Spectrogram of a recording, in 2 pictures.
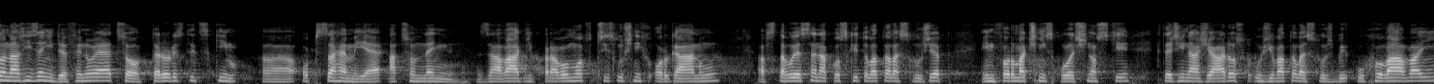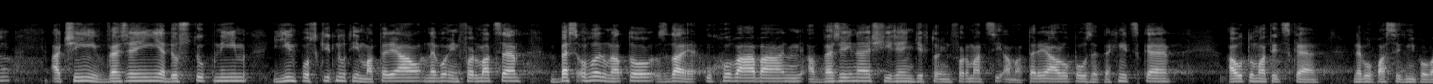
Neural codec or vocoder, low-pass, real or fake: codec, 16 kHz, 2 kbps, FunCodec, trained on LibriTTS, 25 frames a second; 7.2 kHz; fake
